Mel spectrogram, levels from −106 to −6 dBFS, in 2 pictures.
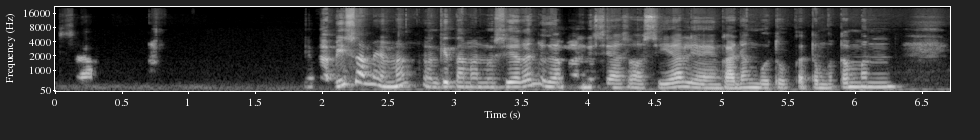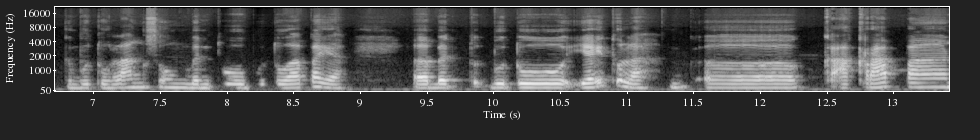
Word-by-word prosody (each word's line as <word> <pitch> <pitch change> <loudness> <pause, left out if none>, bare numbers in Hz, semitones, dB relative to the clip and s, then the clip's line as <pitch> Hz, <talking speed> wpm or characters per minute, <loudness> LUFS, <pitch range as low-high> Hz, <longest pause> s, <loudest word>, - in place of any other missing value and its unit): Bisa. - - -8 1.6
Ya - - -19
enggak - - -6
bisa 335 +8 +2
memang, 235 +2 -2
orang 210 -1 -10
kita 220 0 -4
manusia 210 +1 -4
kan 270 - -4
juga 215 -3 -3
manusia 195 -1 -6
sosial 180 +4 -1
ya, 180 - -4
yang 165 - -7
kadang 185 +3 -2
butuh 175 0 -9
ketemu 175 -1 -8
temen, 215 +1 -4 0.6
kebutuh 170 0 -5
langsung, 190 0 0
bentu 175 0 -1
butuh 175 0 -3
apa 200 +5 +1
ya, 165 - 0 0.6
eee, 170 0 +8
betu 175 0 +2
butuh 185 0 +6
ya 195 - +10
itulah, 175 0 +2 0.5
eee, 180 0 +1 0.3
keakraban, 205 +3 +3
185 Hz, 140 wpm, -26 LUFS, 175-205 Hz, 1.6 s, ya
